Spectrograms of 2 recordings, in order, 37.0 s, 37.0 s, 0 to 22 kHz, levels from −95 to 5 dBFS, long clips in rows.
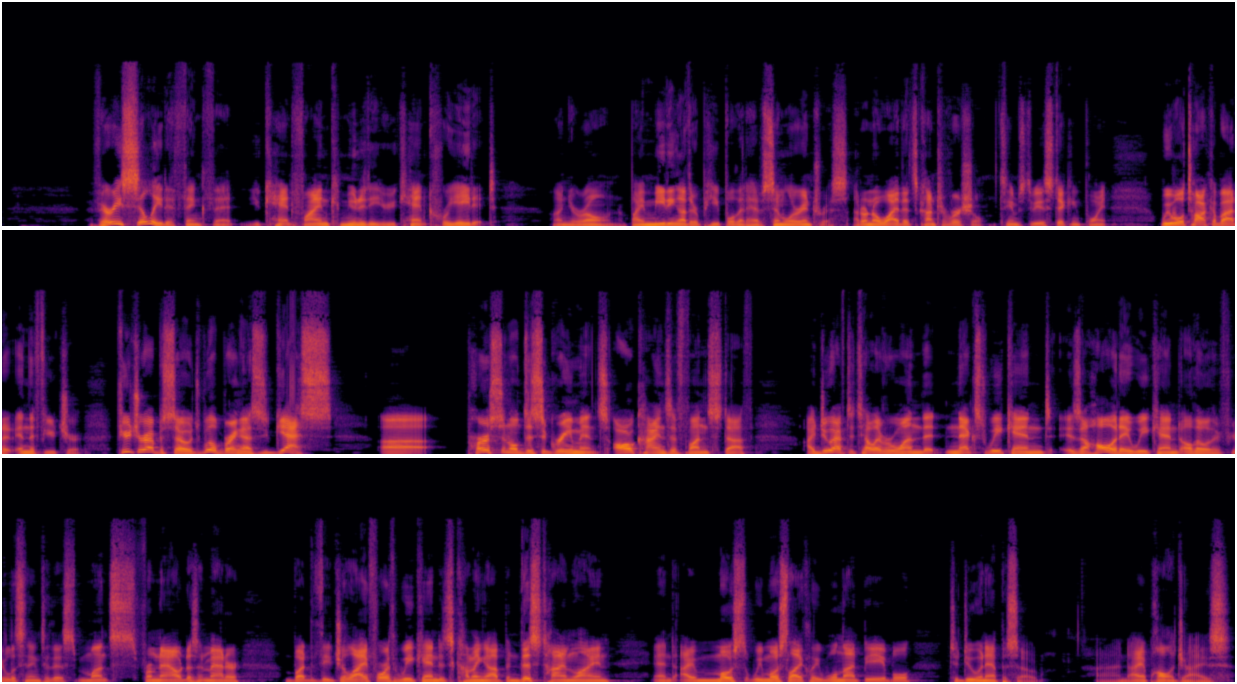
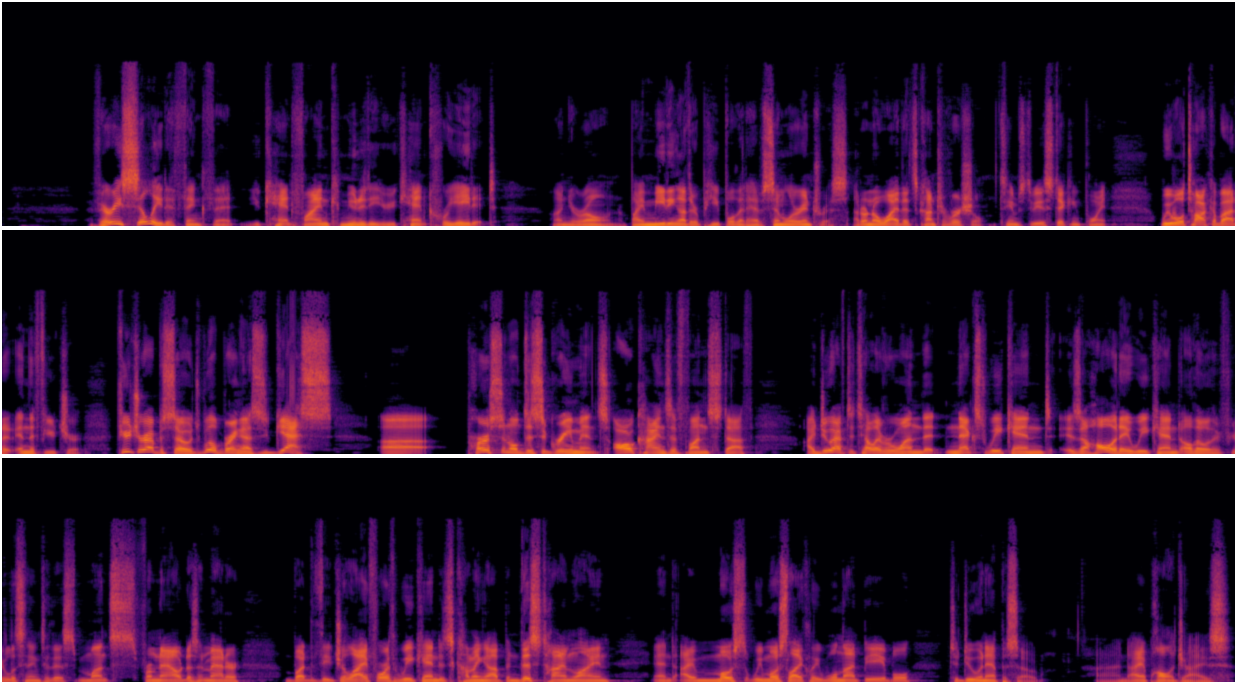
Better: neither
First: none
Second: none

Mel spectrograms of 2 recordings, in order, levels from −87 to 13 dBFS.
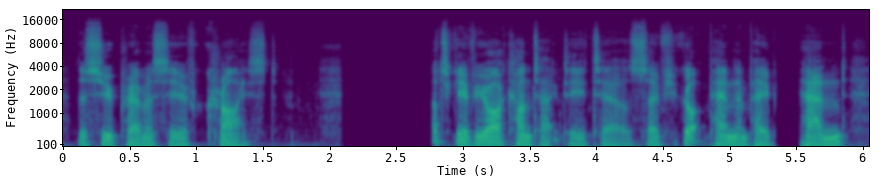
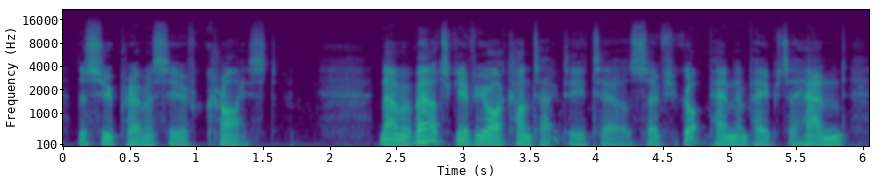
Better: second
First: audio cutting out; at 2 s for 0.5 s and at 5.5 s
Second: none

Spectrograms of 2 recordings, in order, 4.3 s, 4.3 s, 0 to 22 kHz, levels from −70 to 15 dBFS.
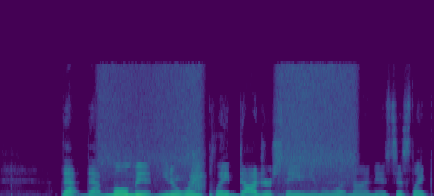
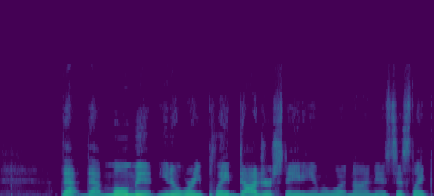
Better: second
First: hiss; very faint; from 1 to 2 s and at 3 s; 9 dB below the speech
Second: none

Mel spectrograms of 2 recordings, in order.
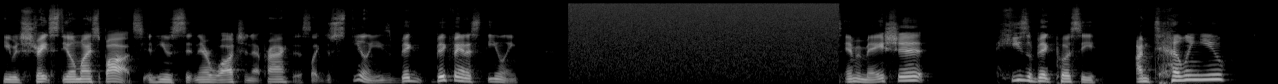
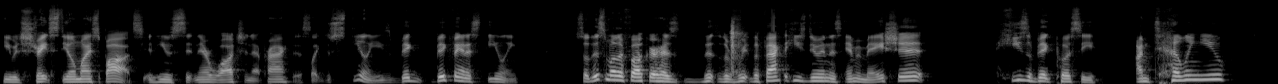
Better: second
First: audio cutting out; filled with static; at 5.5 s for 2.5 s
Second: none

